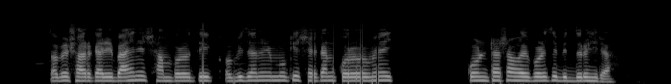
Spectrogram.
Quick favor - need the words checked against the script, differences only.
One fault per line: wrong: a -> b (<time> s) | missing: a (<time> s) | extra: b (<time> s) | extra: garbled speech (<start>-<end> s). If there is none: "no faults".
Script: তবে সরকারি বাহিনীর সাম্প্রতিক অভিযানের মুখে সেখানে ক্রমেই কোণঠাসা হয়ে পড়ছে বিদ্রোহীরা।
no faults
